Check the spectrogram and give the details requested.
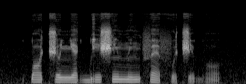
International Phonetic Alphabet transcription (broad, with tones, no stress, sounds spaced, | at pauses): k͡p ɔ˦ t͡ʃ ʊ˦ ɲ ɛ˦ ɡ͡b i˦ ʃ ĩ˦ m ĩ˦ ŋ f ɛ˦˨ f ʊ˨ t͡ʃ ɪ˨ b ɔ˨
